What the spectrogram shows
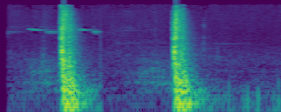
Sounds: vehicle
car
motor vehicle (road)

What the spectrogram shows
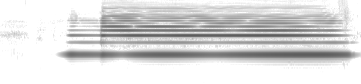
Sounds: woodwind instrument
music
musical instrument

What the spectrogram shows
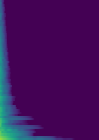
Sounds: percussion
musical instrument
drum
snare drum
music

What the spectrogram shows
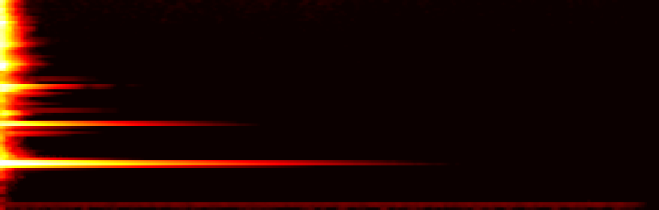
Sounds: bell

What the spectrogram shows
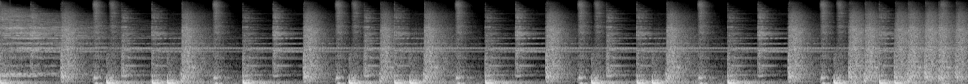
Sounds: musical instrument
bell
percussion
music
drum kit
drum

